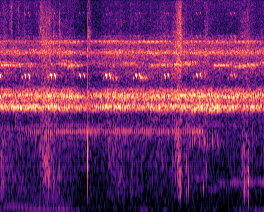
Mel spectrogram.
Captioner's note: crickets chirping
